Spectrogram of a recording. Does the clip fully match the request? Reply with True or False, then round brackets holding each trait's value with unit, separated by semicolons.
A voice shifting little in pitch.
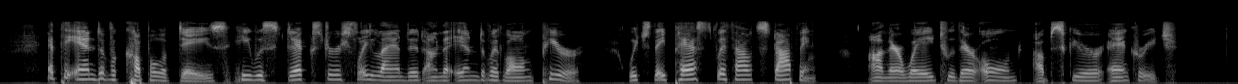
False (4.1 semitones)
